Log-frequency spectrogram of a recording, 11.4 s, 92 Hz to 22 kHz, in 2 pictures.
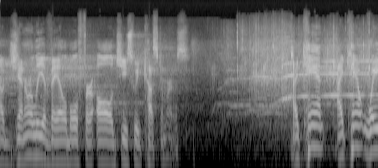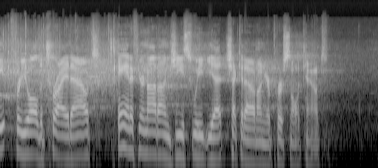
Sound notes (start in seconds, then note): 3.2 applause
